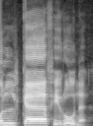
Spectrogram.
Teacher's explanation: ہم الکافرون، لام ساکن کو ہلانا نہیں، کاف کے اوپر کھڑی زبر ہے، 1 الف کی مقدار کے برابر کھینچ کر پڑھیں گے، باریک کاف ہے، موٹا نہیں پڑھنا ہے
